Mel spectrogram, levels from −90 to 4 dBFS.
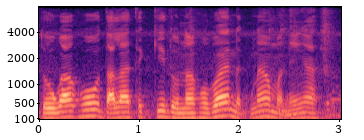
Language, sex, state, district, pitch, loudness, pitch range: Garo, male, Meghalaya, South Garo Hills, 140 Hz, -16 LUFS, 125-155 Hz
